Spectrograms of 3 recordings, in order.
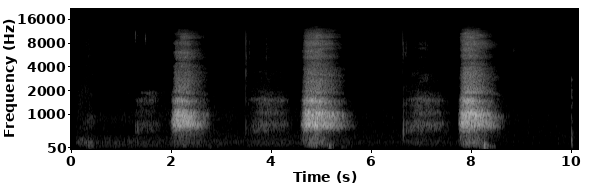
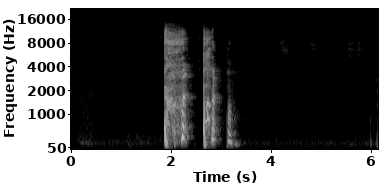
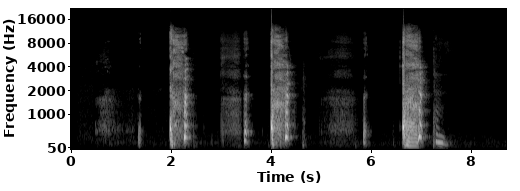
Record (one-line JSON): {"exhalation_length": "10.2 s", "exhalation_amplitude": 9355, "exhalation_signal_mean_std_ratio": 0.35, "cough_length": "6.1 s", "cough_amplitude": 23844, "cough_signal_mean_std_ratio": 0.24, "three_cough_length": "8.7 s", "three_cough_amplitude": 32768, "three_cough_signal_mean_std_ratio": 0.24, "survey_phase": "beta (2021-08-13 to 2022-03-07)", "age": "45-64", "gender": "Female", "wearing_mask": "No", "symptom_none": true, "smoker_status": "Ex-smoker", "respiratory_condition_asthma": false, "respiratory_condition_other": false, "recruitment_source": "REACT", "submission_delay": "1 day", "covid_test_result": "Negative", "covid_test_method": "RT-qPCR", "influenza_a_test_result": "Negative", "influenza_b_test_result": "Negative"}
